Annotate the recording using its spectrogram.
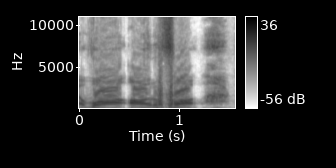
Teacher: दांत और ओठ की मदद से बोला जाता है, व और फ। ठीक है, तो ये जो है दंतोष्ठ से बोला जाता है।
